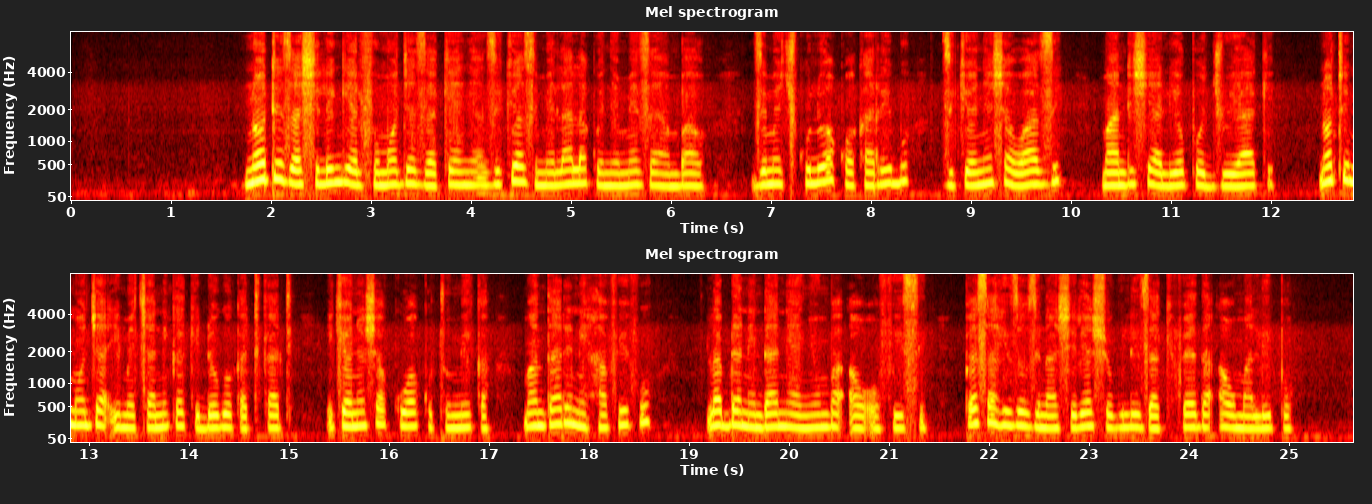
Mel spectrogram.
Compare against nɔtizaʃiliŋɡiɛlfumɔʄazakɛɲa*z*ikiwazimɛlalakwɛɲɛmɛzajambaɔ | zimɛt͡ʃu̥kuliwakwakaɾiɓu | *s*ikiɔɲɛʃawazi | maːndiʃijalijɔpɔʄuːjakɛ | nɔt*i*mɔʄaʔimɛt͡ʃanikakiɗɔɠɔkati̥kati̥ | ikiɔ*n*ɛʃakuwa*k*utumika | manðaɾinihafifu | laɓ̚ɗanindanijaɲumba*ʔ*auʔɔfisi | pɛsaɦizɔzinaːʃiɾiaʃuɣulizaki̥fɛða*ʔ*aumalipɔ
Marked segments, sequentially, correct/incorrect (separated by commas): correct, incorrect, correct, incorrect, correct, correct, correct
